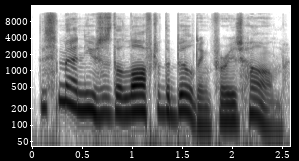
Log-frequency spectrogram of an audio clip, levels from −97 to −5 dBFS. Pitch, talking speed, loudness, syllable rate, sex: 155 Hz, 255 wpm, -16 LUFS, 5.5 syllables/s, male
